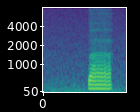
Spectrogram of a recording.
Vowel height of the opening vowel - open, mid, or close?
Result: open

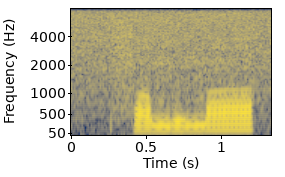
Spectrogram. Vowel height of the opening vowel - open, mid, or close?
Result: mid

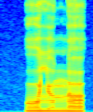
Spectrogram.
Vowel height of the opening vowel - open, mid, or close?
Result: close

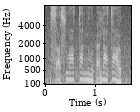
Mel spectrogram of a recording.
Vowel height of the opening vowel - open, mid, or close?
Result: open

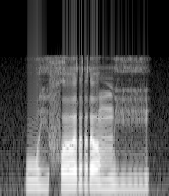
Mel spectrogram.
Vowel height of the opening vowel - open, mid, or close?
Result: close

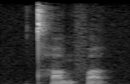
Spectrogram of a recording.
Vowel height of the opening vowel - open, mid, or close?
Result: open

